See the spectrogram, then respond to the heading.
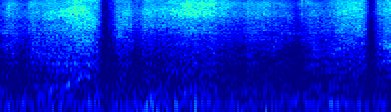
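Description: A hand in a long, thin, sheer black nylon mesh opera glove grips the other gloved forearm and rubs up and down it with the palm and fingertips, creating fabric-on-fabric friction. The result is a steady, bright, hissy rubbing and sliding sound, almost all in the high range, broken by two brief dips where the stroke changes direction.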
